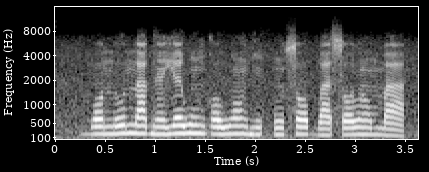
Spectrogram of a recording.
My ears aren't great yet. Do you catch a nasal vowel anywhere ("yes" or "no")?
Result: yes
